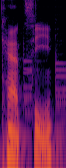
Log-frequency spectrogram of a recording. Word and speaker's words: Cait Sith: Cait Sith? So his name is pronounced Cat C, and according to Wikipedia, Cat C is a creature from Celtic mythology.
